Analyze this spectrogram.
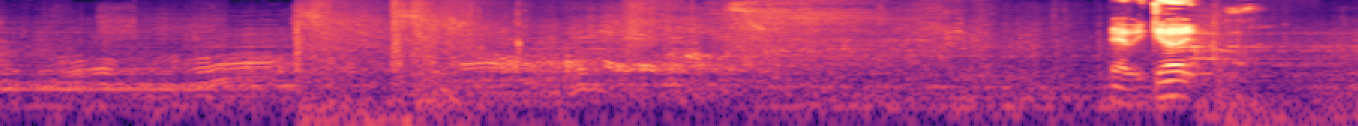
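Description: Gunfire blasts in a video game.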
